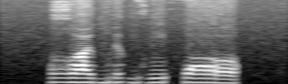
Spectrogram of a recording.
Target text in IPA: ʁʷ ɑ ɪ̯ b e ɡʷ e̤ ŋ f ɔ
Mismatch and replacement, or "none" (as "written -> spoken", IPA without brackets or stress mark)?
none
